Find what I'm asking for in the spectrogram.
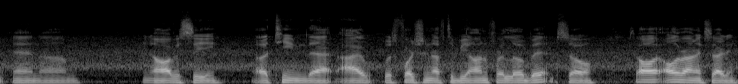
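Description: A man's very deep, low pitch in a monotone, flat intonation at a fairly quick pace, over light background noise. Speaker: professional football player. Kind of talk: interview. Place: studio. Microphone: lapel.

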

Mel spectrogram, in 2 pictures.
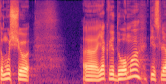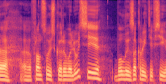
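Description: The recording is dry and close, with no echo. A man's tone comes across dark and mellow. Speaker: history professor. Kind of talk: academic interview. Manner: measured, formal.

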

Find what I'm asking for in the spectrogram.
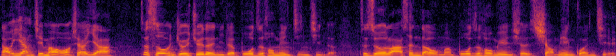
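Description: Using an unremarkable speaking voice, a man speaks at a fairly quick pace with a fairly high pitch and lively intonation. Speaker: rehabilitation physician; guest. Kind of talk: TV health talk show explanation. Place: studio. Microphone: lapel.

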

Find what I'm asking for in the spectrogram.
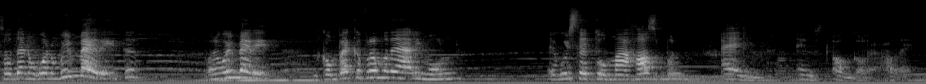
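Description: Clear music plays behind a woman speaking at a moderate pace with an Italian accent. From Italy. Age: old. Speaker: grandmother interviewed in documentary; interviewee. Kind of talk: casual interview; interview answer. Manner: halting. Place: home room.

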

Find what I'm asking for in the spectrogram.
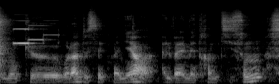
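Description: A man talks at a moderate pace with ordinary pitch variation. His fairly bright tone has a slightly husky edge.

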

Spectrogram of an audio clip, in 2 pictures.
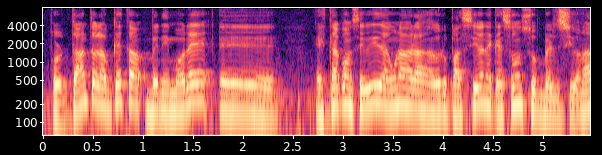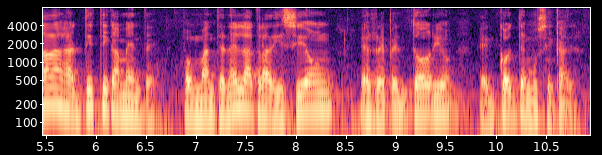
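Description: Light background noise behind a man at a moderate pace. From Cuba. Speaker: saxophonist in a big band. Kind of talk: TV interview; interview answer. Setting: TV studio. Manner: hesitant, with fillers. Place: studio.

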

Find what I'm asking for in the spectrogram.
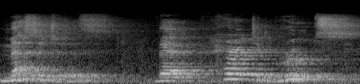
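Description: A man talks at a high pitch with lively intonation. Strong room echo surrounds him, along with light background noise. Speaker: workshop teacher. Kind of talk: lecture. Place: hall. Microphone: camera far.

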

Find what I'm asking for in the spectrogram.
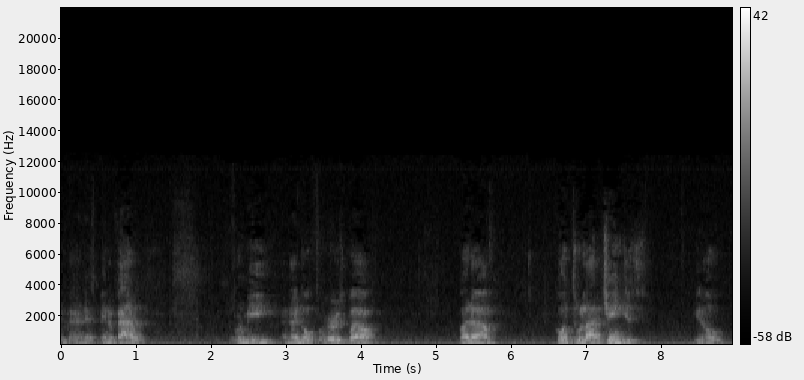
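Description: With vocal fry and a slightly mellow tone, a man at medium pitch talks at a fairly slow pace with ordinary pitch variation, long, frequent pauses and audible room echo.

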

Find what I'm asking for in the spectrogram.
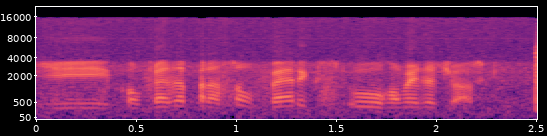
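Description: With noticeable background noise around him, a man speaks at a fairly slow pace in a high pitch. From Brazil. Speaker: airline pilot. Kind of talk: cockpit checklist callouts and radio call. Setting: cockpit. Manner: terse, clipped, monotone. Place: plane. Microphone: headset.

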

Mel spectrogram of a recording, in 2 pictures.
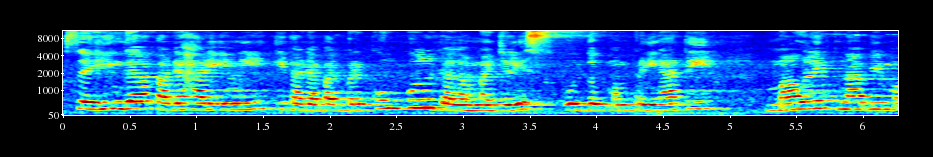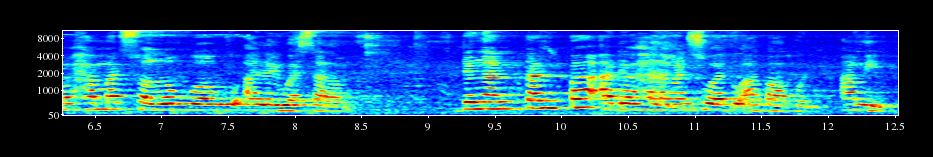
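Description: Moderate pace and ordinary pitch variation, with audible room echo and light background noise. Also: woman, high pitch for a woman. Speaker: master of ceremonies. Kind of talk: formal religious event hosting. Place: tent.

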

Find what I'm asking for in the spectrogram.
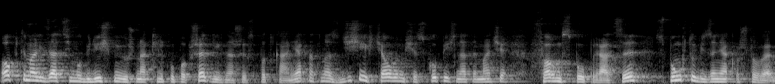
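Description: With a quiet background and audible room echo, a man talks at a very fast pace with big swings in loudness. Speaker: legal talk show host. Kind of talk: interview. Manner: formal. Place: studio. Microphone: lapel.

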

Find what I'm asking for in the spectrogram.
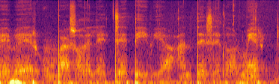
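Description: Someone female whispers throughout the clip. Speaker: ASMR creator. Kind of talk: ASMR sleep tips talk. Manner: whispered. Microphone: studio mic.

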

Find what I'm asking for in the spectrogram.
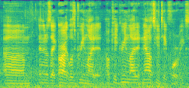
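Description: Loud background noise runs beneath a man's speech. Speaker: home builder vlogger. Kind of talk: casual vlog chat. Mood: relaxed, storytelling. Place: car. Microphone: phone near.

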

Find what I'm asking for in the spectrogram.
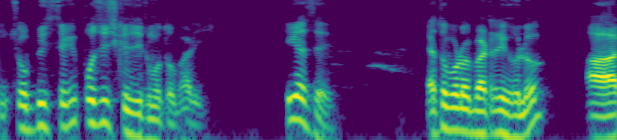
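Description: A man talks at a medium pitch with vocal fry. His pitch swings very widely. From North Bengal, India (Dhupguri, Jalpaiguri). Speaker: EV battery seller and YouTuber. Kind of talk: product demo video. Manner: casual, repetitive fillers.

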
